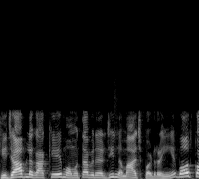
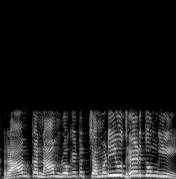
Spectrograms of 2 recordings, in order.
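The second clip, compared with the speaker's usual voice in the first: much louder, slower, a bit higher hammed-up threat; mock threat; 4 semitones higher, 9 dB louder than usual. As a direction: ham up a furious stage threat. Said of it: "उतर के कह रही थी". (नकल करते हुए ज़ोरदार धमकी)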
